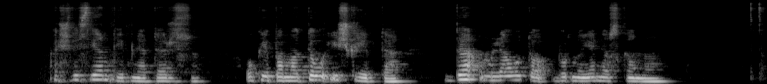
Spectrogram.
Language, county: Lithuanian, Telšiai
